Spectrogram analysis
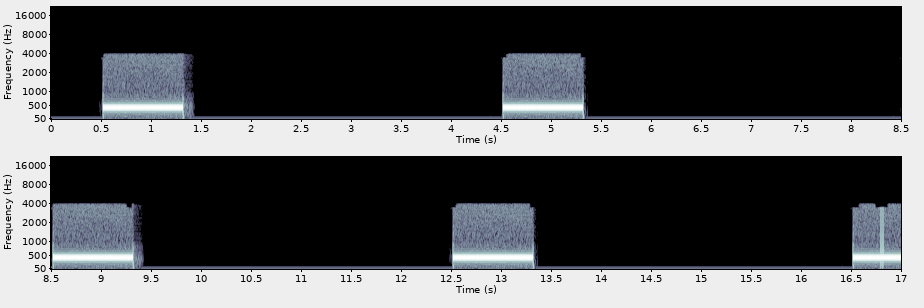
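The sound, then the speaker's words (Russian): A telephone ringback tone on a line calling a company: a steady single-pitch tone about a second long repeats at regular intervals of roughly four seconds, five times, the last cut off, with silence between. “Звонок в Леспромторг.”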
